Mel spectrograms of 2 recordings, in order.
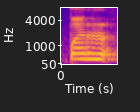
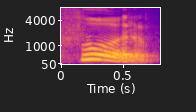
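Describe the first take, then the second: First: The first p sound is plain, without breath. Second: The first p sound has a slight breathy puff. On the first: The speaker calls it wrong. "पर असं होत नाही" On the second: The speaker calls it right. "प मध्ये फ चा किंचितसा उच्चार होतो, फोर असं होईल"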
